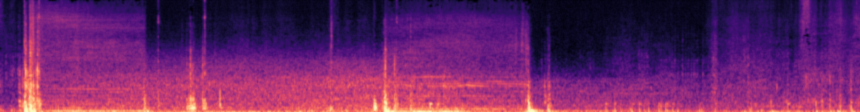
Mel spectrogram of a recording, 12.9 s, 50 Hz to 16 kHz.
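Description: Rear-door electric window of an Opel Grandland GSe running down and back up: a switch click, the window motor humming steadily as the glass lowers for several seconds, another click, then a shorter hum as the glass rises, ending in a sharp knock about 8 seconds in as it seats at the top.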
